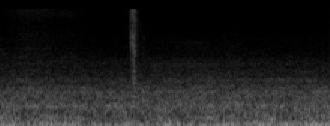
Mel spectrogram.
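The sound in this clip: Steady road noise from a car driving toward an exit: a constant low rumble and hiss without clear changes.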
